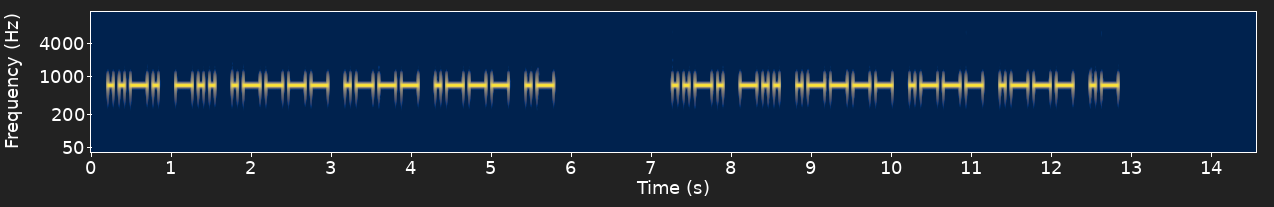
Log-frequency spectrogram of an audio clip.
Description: Morse code, heard as a keyed tone, about 17 wpm, 700 Hz. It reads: FD1JJA FD1JJA
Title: DXCC-100 Call Signs - 6 Characters - Repeated 3x - 17wpm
